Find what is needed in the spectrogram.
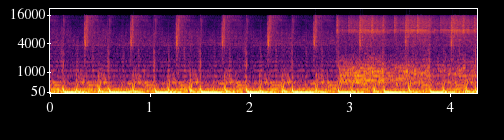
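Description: Techno music from a DJ mix: a steady four-on-the-floor kick drum under a sustained low bass tone and regularly spaced hi-hats. About three seconds in, a hissing noise wash comes in over the top.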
